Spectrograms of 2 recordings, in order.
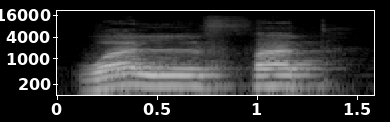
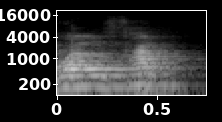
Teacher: Lihat H-nya tetap mengalir, Pak.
